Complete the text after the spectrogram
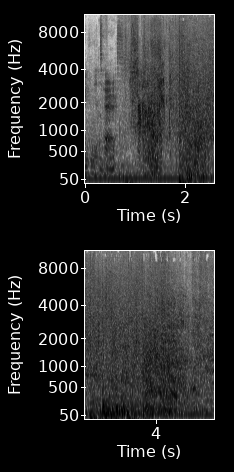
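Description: A huge creature lets out a loud, rough roar.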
